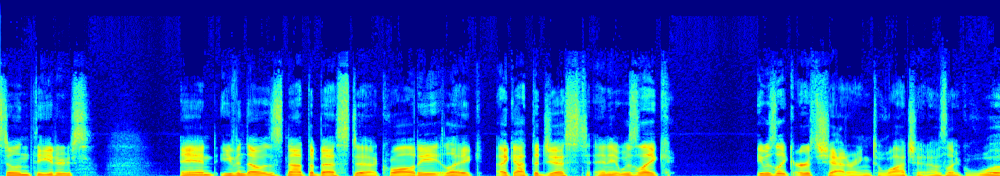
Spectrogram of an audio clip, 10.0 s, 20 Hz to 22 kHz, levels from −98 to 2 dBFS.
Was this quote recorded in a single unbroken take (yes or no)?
yes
